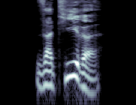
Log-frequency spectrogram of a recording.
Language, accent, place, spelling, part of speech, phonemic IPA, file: German, Germany, Berlin, Satire, noun, /zaˈtiːʁə/, De-Satire.ogg
- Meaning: satire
